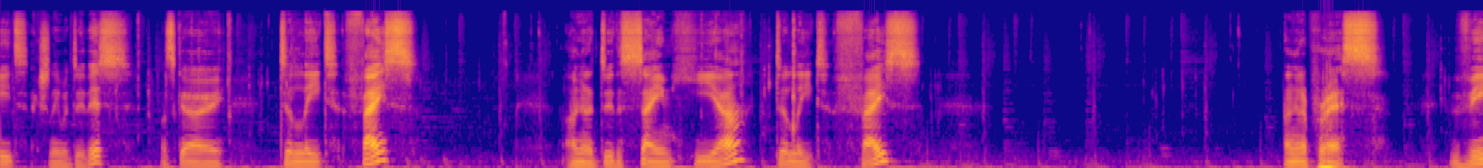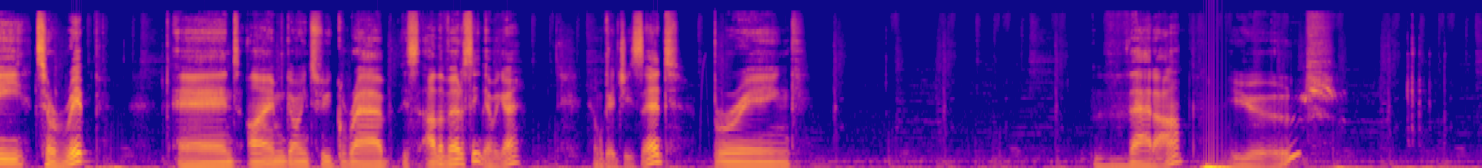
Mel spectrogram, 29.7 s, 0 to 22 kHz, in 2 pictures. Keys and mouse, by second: 0.4 click, 1.2 3, 1.4 click, 1.7 shift+click, 2.5 Delete, 3.4 shift+click, 3.8 click, 4.9 click, 5.7-6.8 drag, 7.4 Delete, 8.2 click, 8.9 ctrl+r, 11.6 2, 14.0 v, 15.0 1, 15.4 click, 16.3 shift+click, 17.0 shift+click, 17.7 z, 18.5 click, 18.9 z, 20.3 g, 26.5 click.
